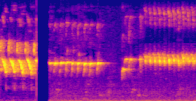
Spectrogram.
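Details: Canary master song for training young canaries: short bursts of high buzzy trills broken by brief gaps, ending in a steady sustained trill.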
